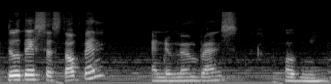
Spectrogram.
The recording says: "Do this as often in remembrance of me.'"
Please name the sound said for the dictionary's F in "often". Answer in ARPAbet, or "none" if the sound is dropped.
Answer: P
